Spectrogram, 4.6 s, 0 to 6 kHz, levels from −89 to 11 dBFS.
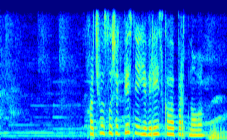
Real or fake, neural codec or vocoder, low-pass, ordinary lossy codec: real; none; 5.4 kHz; none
